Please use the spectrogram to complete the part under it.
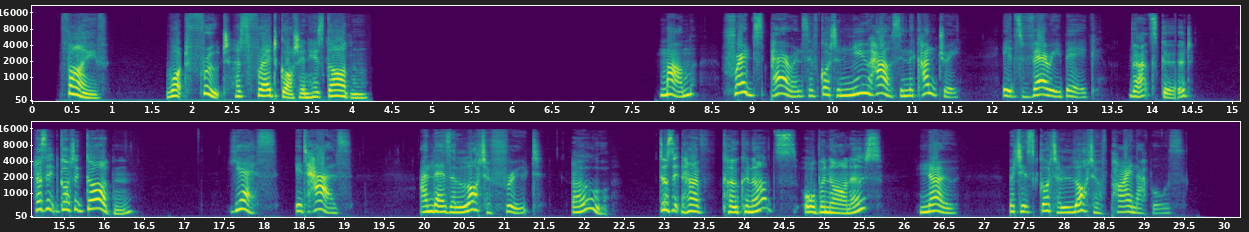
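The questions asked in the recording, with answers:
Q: What fruit has Fred got in his garden?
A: pineapples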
